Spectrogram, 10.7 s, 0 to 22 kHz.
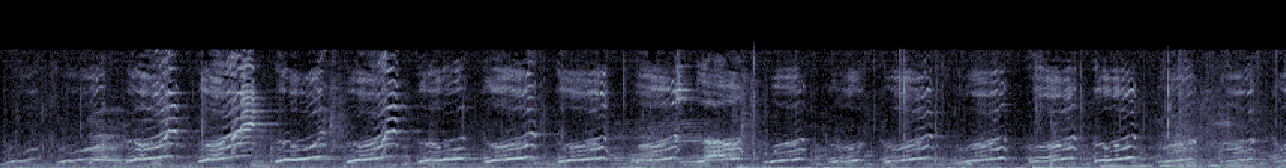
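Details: A 71-day-old lar gibbon gives a quick series of squeaky calls, each sweeping upward in pitch, recorded on 20 September 2016.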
